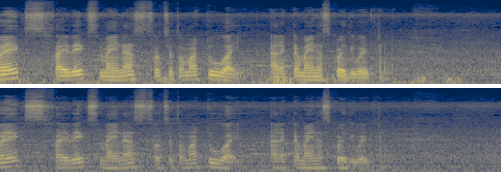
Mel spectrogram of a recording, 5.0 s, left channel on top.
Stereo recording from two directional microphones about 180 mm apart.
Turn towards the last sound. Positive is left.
turn(degrees=45)  # may be behind; listen again after turning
